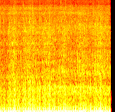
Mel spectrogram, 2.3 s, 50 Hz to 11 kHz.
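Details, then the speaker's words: Polaris Sportsman 850 ATV that knocked badly, suspected rod, started with the flywheel removed: even low idle rumble with no knock or tapping; noise traced to the flywheel, no engine rebuild needed. "Well, that sounds quiet now. Well, how about that? We don't have a rod problem. I think that was our issue."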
